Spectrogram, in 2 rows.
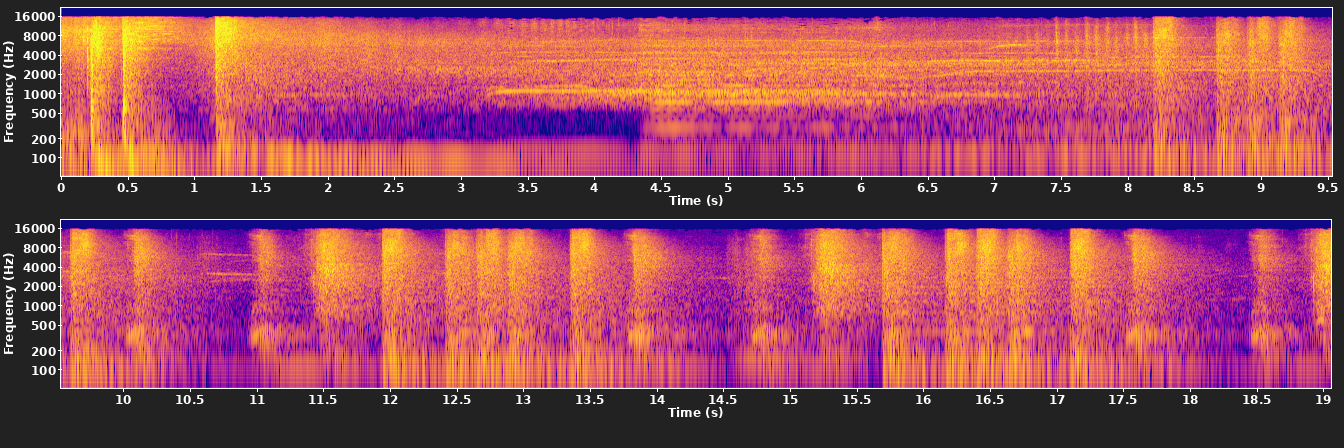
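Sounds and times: heavy drum strikes: 0:00.0 - 0:03.0
brass band playing a march: 0:04.4 - 0:06.6.

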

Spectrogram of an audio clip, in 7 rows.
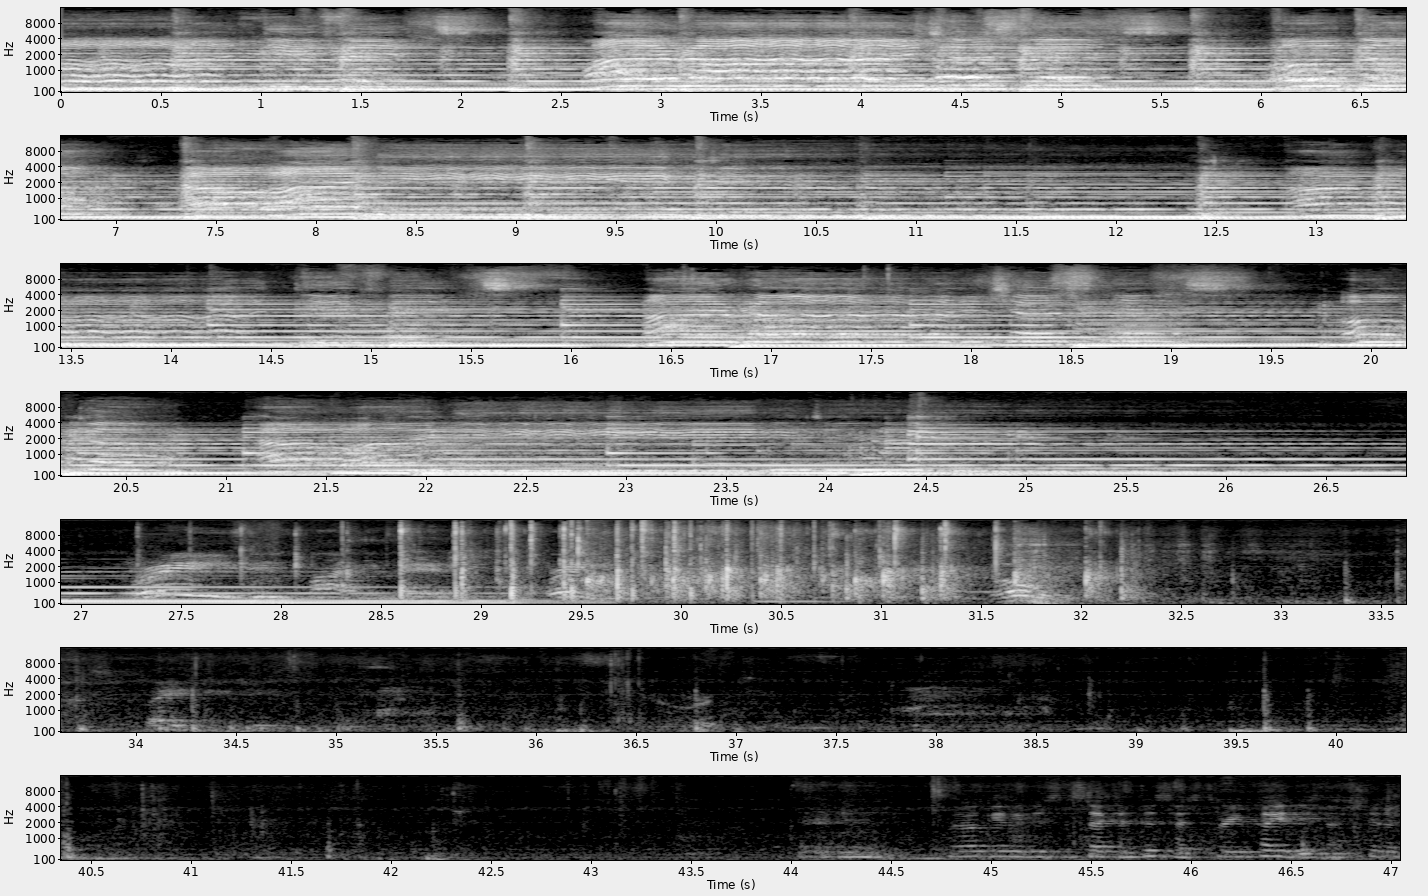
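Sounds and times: man singing along: 0:00.0 - 0:11.8
woman singing with vibrato: 0:00.0 - 0:26.2
sustained low chords: 0:00.0 - 0:29.7
electric guitar: 0:00.0 - 0:32.0
applause: 0:27.5 - 0:32.8.

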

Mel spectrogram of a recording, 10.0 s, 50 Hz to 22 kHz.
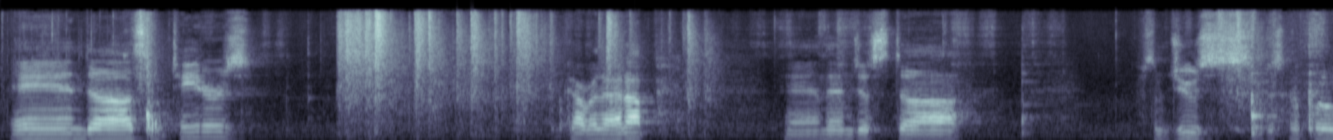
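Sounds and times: potato chunks clattering onto foil: 0:02.5 - 0:05.5.

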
